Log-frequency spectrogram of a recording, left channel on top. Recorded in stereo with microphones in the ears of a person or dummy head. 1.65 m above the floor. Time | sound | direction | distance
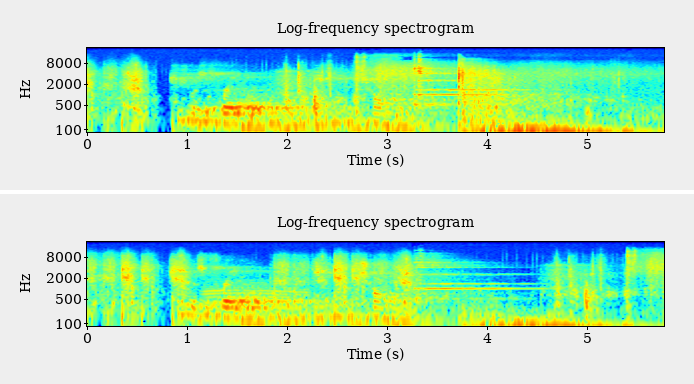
0.8 | a man speaking | 50° right (ahead or behind) | 6 m
3.2 | a clink | 55° left (ahead or behind) | 2.5 m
